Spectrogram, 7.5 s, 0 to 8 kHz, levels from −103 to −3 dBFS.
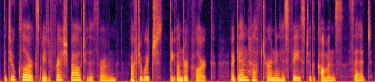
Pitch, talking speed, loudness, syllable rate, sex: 220 Hz, 190 wpm, -17 LUFS, 4.7 syllables/s, female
